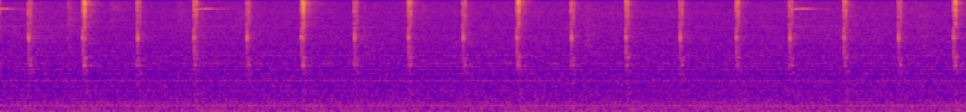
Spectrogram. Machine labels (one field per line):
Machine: valve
